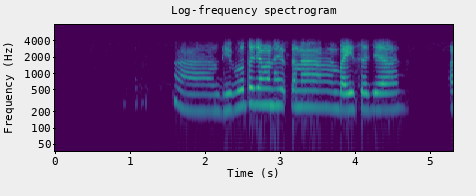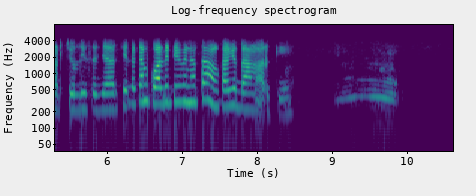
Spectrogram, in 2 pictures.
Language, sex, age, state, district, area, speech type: Santali, female, 18-30, West Bengal, Bankura, rural, conversation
